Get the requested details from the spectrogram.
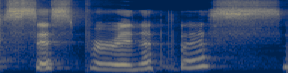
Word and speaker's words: Cisperinthus: I also liked Cisperinthus. Am I saying that right? – Yes, the spider who's just like jokes about eating everybody. He was amazing. – Cisperinthus is also from the Dungeons and Dragons game.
